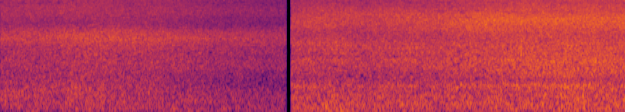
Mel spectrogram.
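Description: Ocean surf on a beach in Chennai during surf fishing makes a continuous, loud wash of breaking waves with wind rushing across the microphone and a brief cut midway.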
